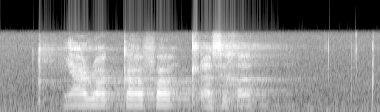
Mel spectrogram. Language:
Tswana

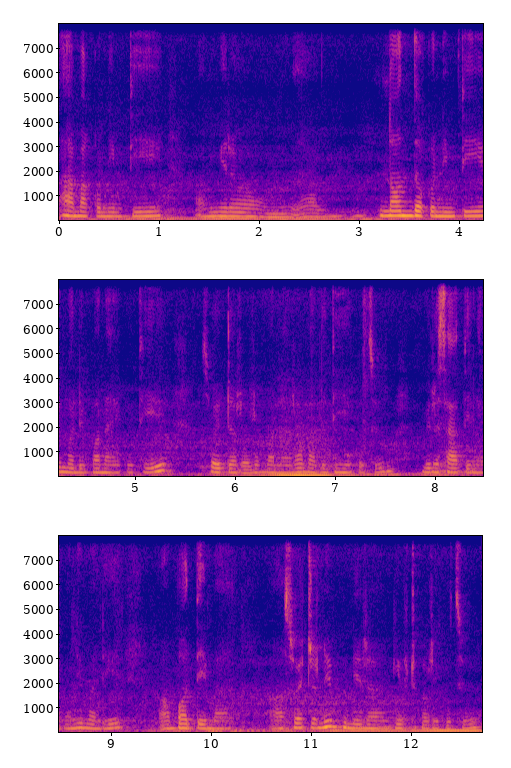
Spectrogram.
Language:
Nepali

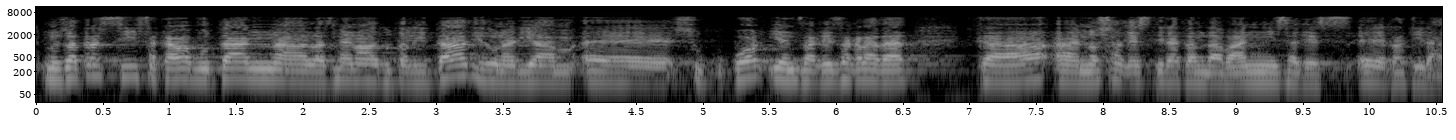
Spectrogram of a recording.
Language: Catalan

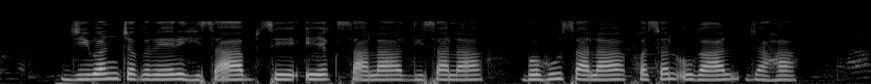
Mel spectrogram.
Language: Magahi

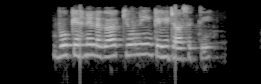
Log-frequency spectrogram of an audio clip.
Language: Urdu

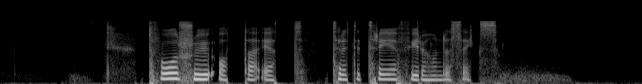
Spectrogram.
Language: Swedish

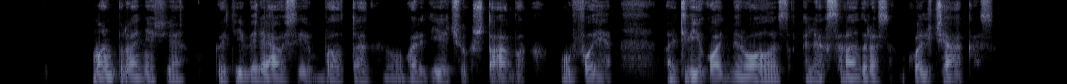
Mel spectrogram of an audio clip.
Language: Lithuanian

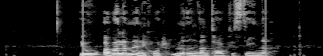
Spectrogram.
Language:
Swedish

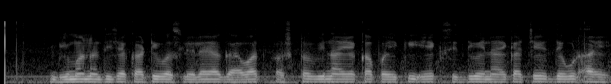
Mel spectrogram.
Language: Marathi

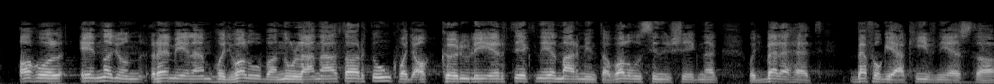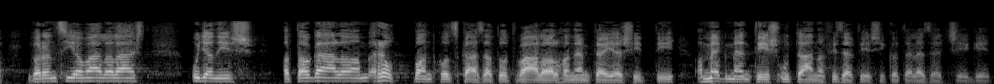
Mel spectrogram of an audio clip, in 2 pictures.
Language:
Hungarian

